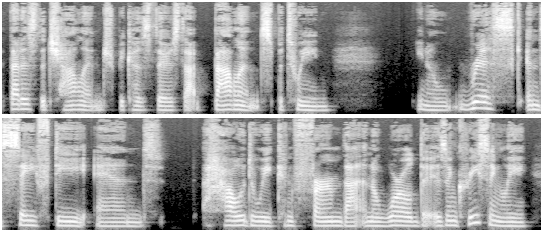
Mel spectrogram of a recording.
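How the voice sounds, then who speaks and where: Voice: mid-range voice, no echo, clean studio sound. A podcast guest talking conversationally in an interview, reflective but emphatic.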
